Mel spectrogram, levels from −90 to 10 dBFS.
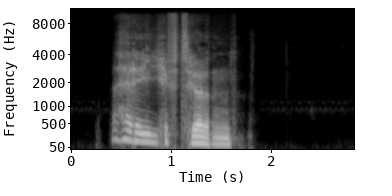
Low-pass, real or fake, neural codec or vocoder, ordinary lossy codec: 9.9 kHz; fake; codec, 16 kHz in and 24 kHz out, 0.6 kbps, FocalCodec, streaming, 2048 codes; MP3, 96 kbps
